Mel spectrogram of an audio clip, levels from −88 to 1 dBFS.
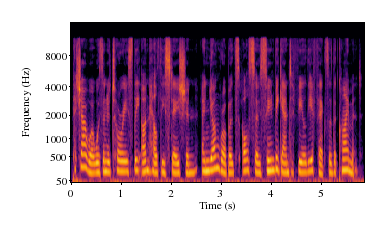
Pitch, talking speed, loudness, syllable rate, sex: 195 Hz, 195 wpm, -17 LUFS, 5.8 syllables/s, female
